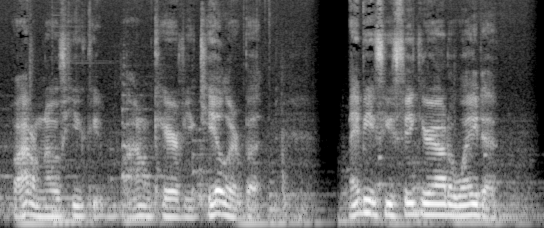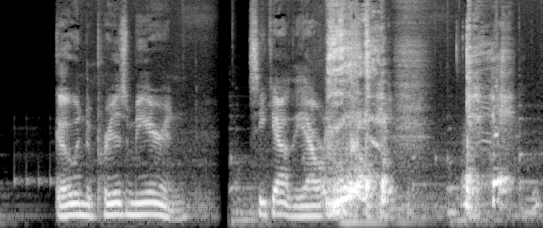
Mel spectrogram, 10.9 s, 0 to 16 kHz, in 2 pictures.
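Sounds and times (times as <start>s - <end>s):
speech: 0.2s - 5.1s, 6.0s - 10.4s
harsh raspy cough: 8.7s - 10.8s.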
